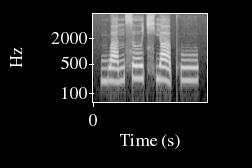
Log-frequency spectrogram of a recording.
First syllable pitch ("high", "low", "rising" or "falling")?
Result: rising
